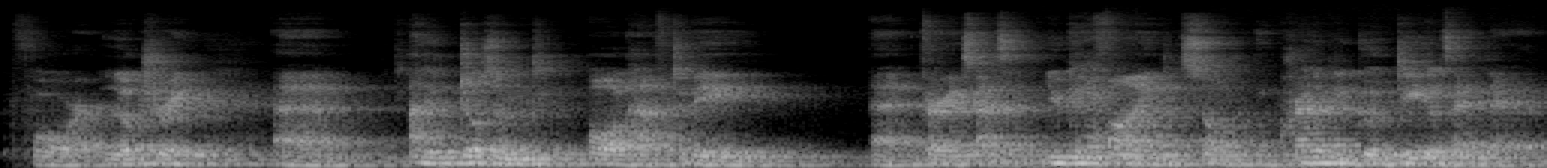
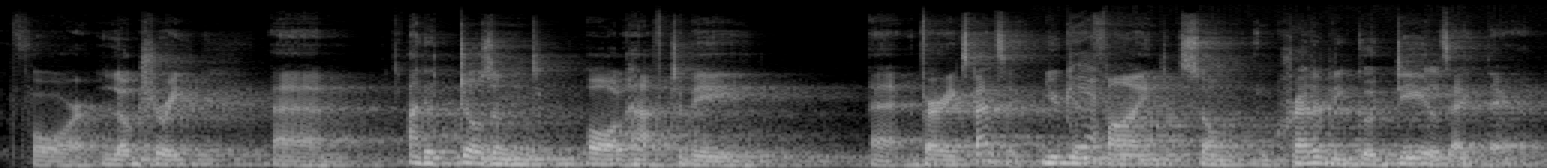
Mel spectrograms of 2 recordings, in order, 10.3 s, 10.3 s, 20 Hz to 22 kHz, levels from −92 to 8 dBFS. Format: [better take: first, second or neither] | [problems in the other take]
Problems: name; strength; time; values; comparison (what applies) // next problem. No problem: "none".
second | room echo; strong; dies away in 1.5 s; slight in the second // off-mic speech; far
